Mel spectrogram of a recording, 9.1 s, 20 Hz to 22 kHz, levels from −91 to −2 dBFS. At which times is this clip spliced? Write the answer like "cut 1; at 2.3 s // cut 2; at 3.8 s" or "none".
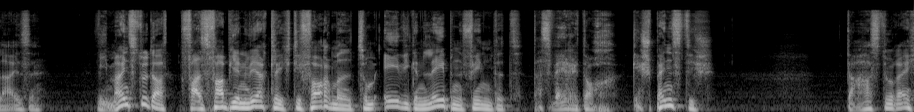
cut 1; at 1.7 s // cut 2; at 5.3 s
